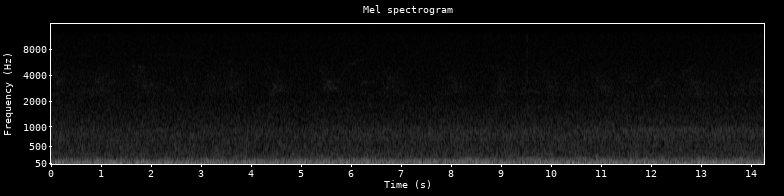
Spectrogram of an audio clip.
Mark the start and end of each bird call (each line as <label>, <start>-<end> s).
Red-eyed Vireo (Vireo olivaceus), 0.0-14.3 s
